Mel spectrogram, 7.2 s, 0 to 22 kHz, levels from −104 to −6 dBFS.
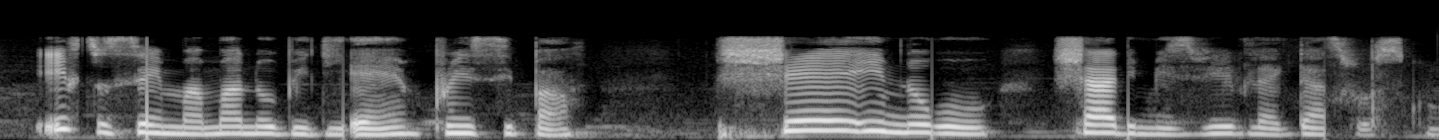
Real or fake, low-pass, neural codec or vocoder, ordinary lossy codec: real; 7.2 kHz; none; none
